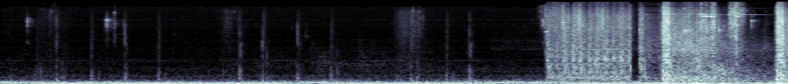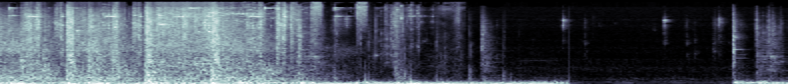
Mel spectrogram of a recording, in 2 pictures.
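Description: Gunfire in the F.E.A.R. video game, with sustained rapid automatic shots and a loud, dense blast-like burst in the middle, clicking throughout, before the sound drops away near the end.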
